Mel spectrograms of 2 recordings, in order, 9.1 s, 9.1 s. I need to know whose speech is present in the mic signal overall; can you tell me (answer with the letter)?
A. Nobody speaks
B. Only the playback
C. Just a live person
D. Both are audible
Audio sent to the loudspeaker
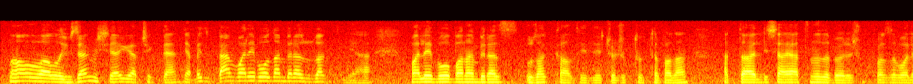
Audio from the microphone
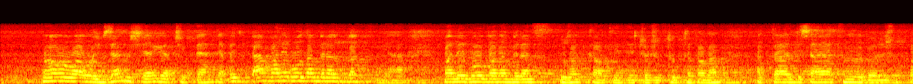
B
